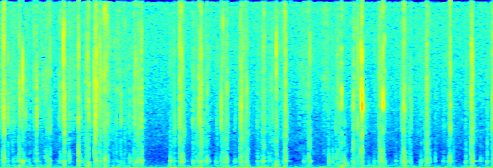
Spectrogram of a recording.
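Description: Fingertips press and scratch across a multicolored surface of Playfoam, foam beads held in a sticky binder, very close up. The result is a dense run of soft, sticky crackles and crinkling pops with sharp, bright clicks over a steady low rumble.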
